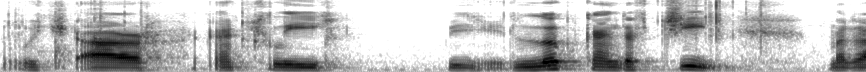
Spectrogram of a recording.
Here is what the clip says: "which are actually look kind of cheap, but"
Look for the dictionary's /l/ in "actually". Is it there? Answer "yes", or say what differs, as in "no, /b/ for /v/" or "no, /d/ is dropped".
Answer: no, /w/ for /l/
